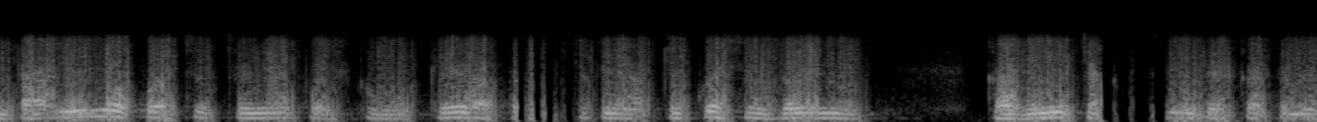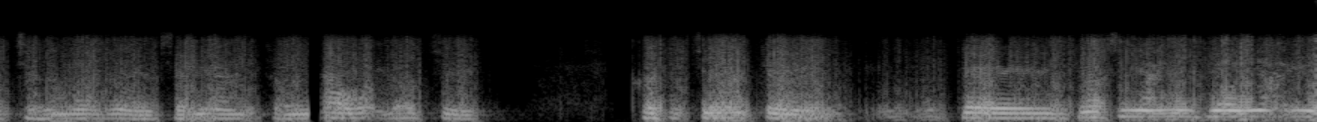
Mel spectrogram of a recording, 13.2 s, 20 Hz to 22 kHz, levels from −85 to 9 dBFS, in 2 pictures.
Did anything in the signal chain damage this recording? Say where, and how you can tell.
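Yes. A steady rattling buzz near 94 Hz, present only under speech, is buffer tearing at the driver, which fits a 512-sample buffer repeating stale audio.

Speech sounds rough and raspy throughout. The AMR wideband (HD Voice) codec is running at a low rate, which fits its 8.85 kbit/s mode.

Warbles and brief dips at 2.59–2.91 s, 5.51–5.87 s and 8.13–8.22 s are lost AMR speech frames from the network, patched by the decoder with fading gain.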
